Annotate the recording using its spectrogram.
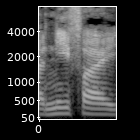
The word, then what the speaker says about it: Nephi: Yeah, it's actually pronounced Nephi, I believe. – Okay. – Yeah, Nephi, Utah.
